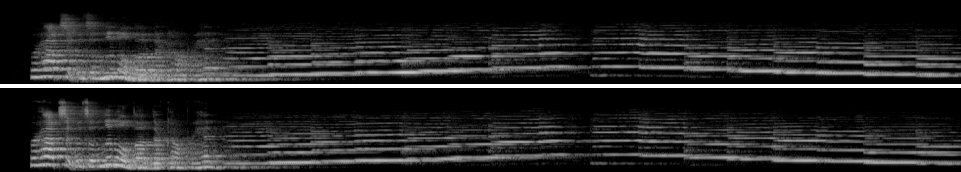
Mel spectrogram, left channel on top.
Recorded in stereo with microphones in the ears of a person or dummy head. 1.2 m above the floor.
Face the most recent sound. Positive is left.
turn(degrees=-10)  # may be behind; listen again after turning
